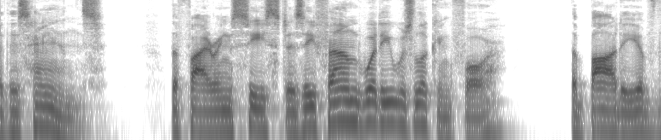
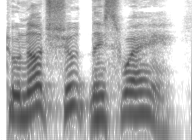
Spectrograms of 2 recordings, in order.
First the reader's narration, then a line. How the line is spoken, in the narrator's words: he pleaded in a weak voice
